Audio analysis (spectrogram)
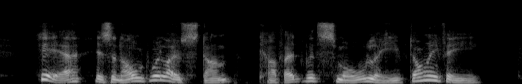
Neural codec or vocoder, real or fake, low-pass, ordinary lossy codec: vocoder, 22.05 kHz, 80 mel bands, WaveNeXt; fake; 7.2 kHz; Opus, 16 kbps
